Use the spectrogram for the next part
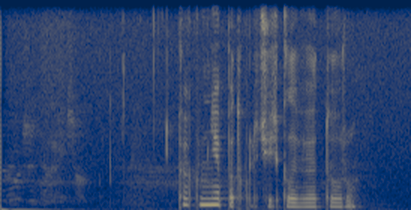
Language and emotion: Russian, sad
